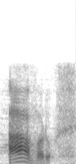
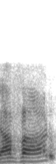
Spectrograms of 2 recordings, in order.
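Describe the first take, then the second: First: The stress is on the first syllable. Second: The stress is on the second syllable. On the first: The speaker calls it wrong. "poderiam dizer ávaro" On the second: The speaker calls it right. "Em vez de avaro"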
